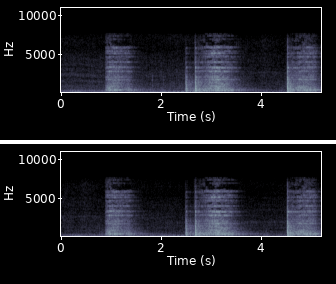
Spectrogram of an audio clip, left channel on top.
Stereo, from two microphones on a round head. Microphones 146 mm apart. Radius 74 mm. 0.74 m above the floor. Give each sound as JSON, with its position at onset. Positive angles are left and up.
{"t": 0.9, "sound": "dishes clattering", "side_deg": 0, "distance_m": 0.6}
